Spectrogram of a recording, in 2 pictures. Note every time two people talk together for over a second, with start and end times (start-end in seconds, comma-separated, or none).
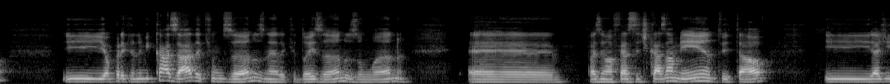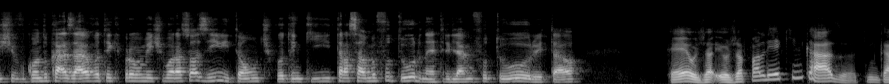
none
